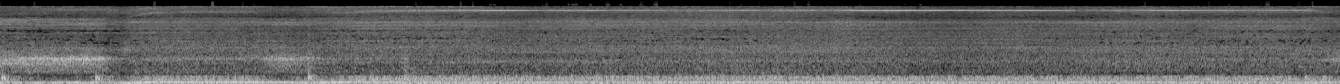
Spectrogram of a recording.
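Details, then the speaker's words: Hot rod engine with all coil wires firing: runs steadily, with a few sharp exhaust pops in the first seconds. "And of course, you could hear it was uh popping the exhaust pretty good."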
